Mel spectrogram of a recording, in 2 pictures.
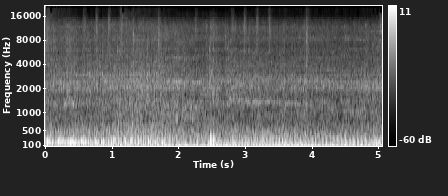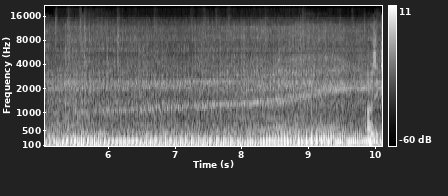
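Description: A 2006 Ducati 749 motorcycle being ridden, its engine a loud, steady drone that continues throughout and climbs in pitch toward the end as it accelerates.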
